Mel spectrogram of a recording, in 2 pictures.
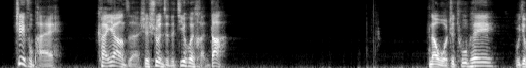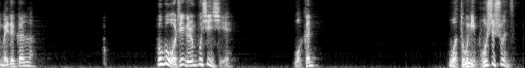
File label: vocals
